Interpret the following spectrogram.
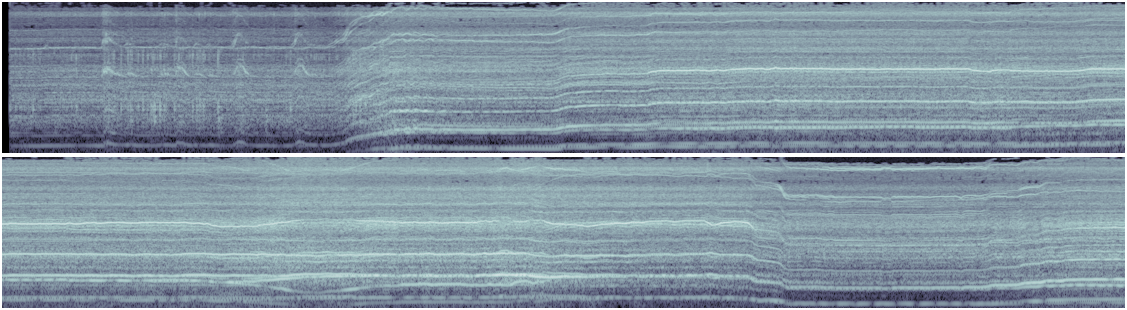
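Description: FPV quadcopter's electric motors and propellers whining in several close tones: they spool up suddenly about three and a half seconds in, then shift pitch in steps with the throttle, with a brief deep dip and recovery in the middle and a drop in pitch near the end.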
